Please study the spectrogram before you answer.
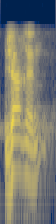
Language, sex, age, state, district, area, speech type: Bodo, male, 45-60, Assam, Kokrajhar, rural, conversation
